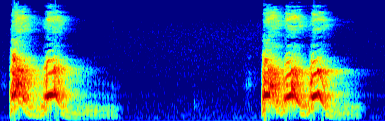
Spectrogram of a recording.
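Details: Maltipoo named Cash barking at his reflection in a bedroom mirror: a quick pair of high yaps, a pause, then a tight run of three, each bark short and bright with a slight whine.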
